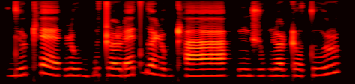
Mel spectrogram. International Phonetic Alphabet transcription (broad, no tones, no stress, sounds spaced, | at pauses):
d ʉ ʈʰ ɛ | ɳ u ɡ ɓ ɯ t ɭ ɒ ɭ ɽ ɛ t ɡ əː ɳ u ɡ ʈʰ aː | n d͡ʒ u ɡ ɳ ɒ ɭ ʈ o t u ɭ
